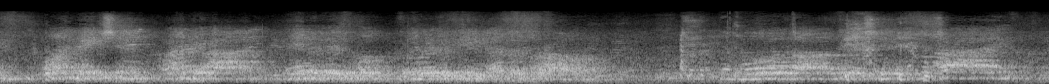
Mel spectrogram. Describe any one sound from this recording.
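A woman speaks along aloud, close by.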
